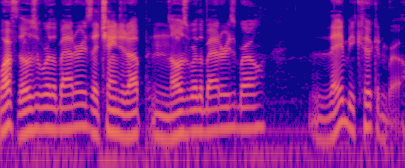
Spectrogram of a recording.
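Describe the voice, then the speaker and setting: Over noticeable background noise, a man talks at a fairly quick pace with a medium pitch and fairly even intonation. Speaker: podcast co-host. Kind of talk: casual chat. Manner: casual, says bro a lot.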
